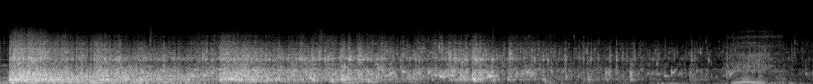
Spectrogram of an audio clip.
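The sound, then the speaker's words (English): An explosive charge set off in a mine tunnel by pressing the handle of a wired exploder: a loud, deep blast at the start that rolls into a long, rumbling roar, slowly fading over several seconds with no voices. “The two men disappeared up the gallery, and I was left alone to explode the charge.”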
